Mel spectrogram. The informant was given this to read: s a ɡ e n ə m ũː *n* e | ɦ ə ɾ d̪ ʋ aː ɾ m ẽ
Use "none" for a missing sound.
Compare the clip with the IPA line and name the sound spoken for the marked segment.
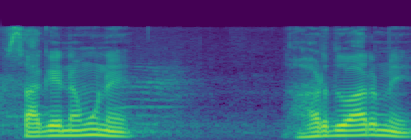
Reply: n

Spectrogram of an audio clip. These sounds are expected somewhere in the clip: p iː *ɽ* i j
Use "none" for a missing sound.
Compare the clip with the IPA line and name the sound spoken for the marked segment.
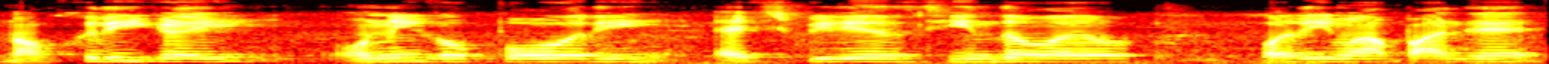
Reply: ɾ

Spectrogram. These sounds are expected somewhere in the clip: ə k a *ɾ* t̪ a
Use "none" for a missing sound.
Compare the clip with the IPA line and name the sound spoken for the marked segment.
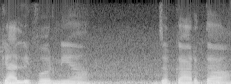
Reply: ɾ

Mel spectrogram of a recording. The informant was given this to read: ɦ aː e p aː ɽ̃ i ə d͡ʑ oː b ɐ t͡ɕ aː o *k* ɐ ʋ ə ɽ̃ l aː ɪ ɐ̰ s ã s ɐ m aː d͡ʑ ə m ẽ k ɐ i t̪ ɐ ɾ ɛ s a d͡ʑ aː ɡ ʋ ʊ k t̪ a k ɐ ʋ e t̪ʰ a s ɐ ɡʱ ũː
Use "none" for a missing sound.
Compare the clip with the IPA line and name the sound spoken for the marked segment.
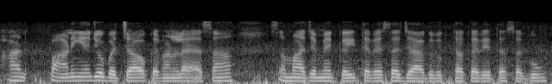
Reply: k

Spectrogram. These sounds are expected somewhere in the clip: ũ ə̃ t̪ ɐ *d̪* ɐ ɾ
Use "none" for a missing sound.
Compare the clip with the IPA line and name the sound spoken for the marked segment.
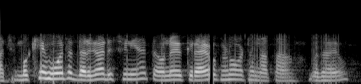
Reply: d̪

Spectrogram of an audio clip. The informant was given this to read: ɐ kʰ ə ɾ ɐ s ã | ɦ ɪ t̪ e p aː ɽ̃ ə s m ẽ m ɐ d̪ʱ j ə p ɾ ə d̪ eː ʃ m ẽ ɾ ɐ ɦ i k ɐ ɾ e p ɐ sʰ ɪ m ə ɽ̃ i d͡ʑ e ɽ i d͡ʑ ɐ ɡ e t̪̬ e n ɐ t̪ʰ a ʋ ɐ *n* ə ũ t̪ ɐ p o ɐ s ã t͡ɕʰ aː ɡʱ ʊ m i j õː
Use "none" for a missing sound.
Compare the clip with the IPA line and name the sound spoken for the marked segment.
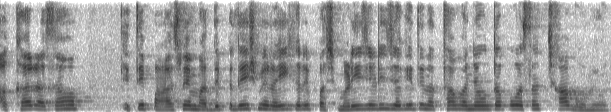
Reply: ɲ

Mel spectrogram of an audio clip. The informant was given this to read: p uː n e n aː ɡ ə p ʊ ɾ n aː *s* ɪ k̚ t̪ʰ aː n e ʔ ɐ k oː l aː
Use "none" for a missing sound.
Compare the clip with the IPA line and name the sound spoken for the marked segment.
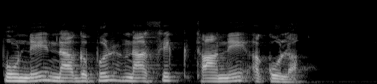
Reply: s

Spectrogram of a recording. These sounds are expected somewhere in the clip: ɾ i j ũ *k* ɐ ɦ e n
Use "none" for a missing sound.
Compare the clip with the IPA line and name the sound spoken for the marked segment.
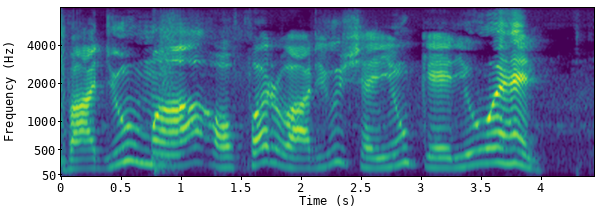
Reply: none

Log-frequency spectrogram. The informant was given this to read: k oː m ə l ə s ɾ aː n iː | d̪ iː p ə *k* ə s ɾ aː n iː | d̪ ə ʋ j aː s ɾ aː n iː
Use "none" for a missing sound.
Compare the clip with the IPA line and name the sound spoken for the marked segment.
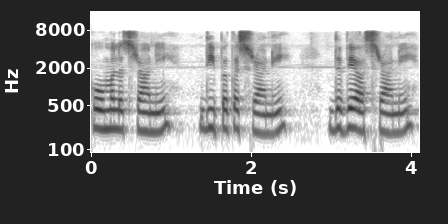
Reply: k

